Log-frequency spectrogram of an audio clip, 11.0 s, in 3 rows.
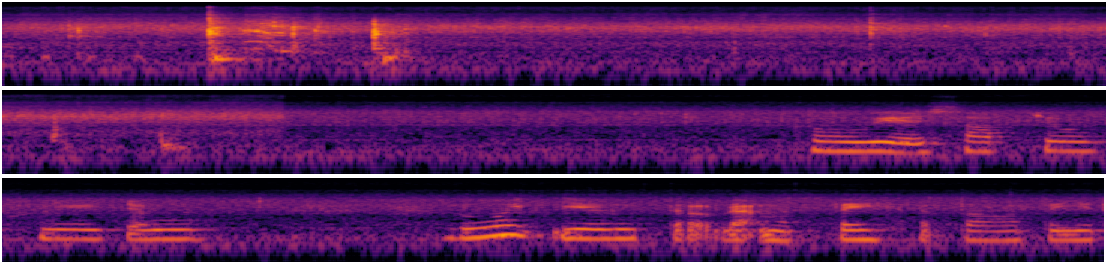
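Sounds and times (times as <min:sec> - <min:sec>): chicken sizzling in a wok: 0:00.0 - 0:11.0
metal spatula scraping a wok: 0:00.1 - 0:01.5.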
